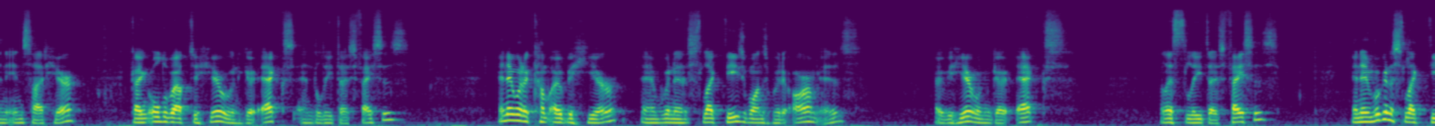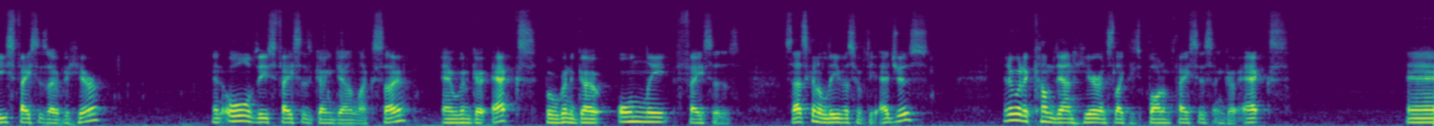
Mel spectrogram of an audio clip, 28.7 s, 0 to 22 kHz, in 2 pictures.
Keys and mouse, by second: 0.0 shift+middle click, 0.1 shift+right click, 0.4 shift+middle click, 0.6-3.6 shift+right drag, 2.5 x, 3.6 click, 3.9-17.8 right drag, 5.4 click, 5.4 middle click, 7.2 shift+click, 7.2 shift+middle click, 7.6 shift+click, 7.6 shift+middle click, 8.0 shift+click, 8.0 shift+middle click, 10.3 x, 16.1 c, 17.8-24.6 middle drag, 19.2 x, 24.6 click, 24.7 shift+middle click, 25.4 ctrl+shift+click, 25.5-28.6 shift+middle drag, 26.7 x.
